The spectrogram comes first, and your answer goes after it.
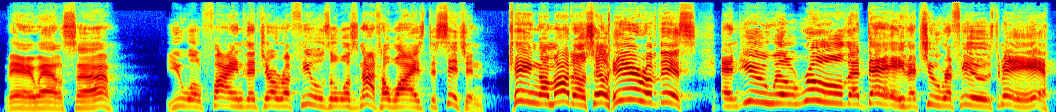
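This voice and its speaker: A man's voice: very high-pitched, lively intonation, measured pace, bright, forceful tone, smooth, full character voice. A man playing a pompous, easily outraged royal tax collector in a comic stage play, speaking with formal indignation. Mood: ominous.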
